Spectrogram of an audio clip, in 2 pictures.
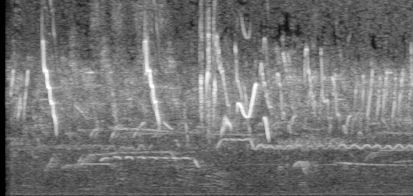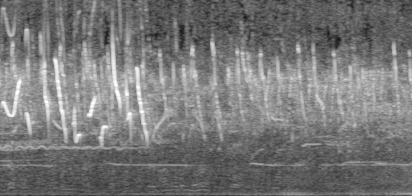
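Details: Oriental white-eye song in the ngalas style, played as therapy to get silent birds singing: dense bursts of high, thin, rapid chirps and twitters, with a steady faint whistle-like tone running underneath.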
